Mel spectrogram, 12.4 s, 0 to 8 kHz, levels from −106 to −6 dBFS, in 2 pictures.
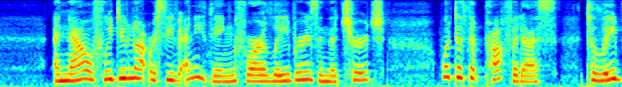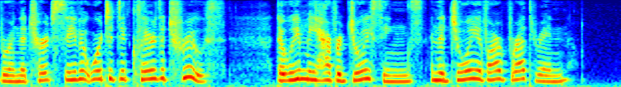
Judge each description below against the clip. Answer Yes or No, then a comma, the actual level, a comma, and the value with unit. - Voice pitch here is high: Yes, very high, 255 Hz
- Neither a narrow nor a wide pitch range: Yes, average, 4.9 semitones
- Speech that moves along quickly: Yes, fast, 210 wpm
